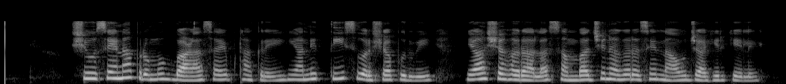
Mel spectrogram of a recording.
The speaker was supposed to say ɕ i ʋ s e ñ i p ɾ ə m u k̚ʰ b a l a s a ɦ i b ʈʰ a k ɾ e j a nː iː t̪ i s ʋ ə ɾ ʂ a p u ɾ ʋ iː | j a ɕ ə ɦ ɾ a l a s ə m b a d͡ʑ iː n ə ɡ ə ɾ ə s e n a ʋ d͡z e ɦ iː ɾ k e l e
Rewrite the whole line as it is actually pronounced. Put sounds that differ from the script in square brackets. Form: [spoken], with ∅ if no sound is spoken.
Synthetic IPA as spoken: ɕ i ʋ s e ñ [a] p ɾ ə m u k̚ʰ b a [ɭ] a s a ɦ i b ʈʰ a k ɾ e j a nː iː t̪ [iː] s ʋ ə ɾ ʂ a p u ɾ ʋ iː | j a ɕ ə ɦ ɾ a l a s ə m b a d͡ʑ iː n ə ɡ ə ɾ ə s e n a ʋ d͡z [a] ɦ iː ɾ k e l e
